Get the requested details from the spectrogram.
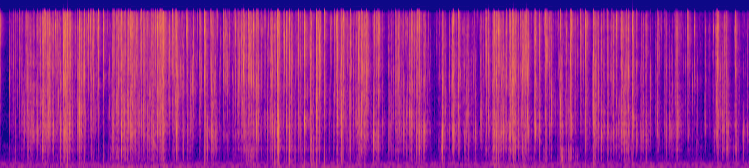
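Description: A small, full, plastic-wrapped biscuit pack is twisted and squeezed firmly in both hands, so the film crinkles and the biscuits inside crunch. Dense, bright crackles and crunches pile up continuously over the whole fifteen seconds, with brief dips between bursts and no low rumble.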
